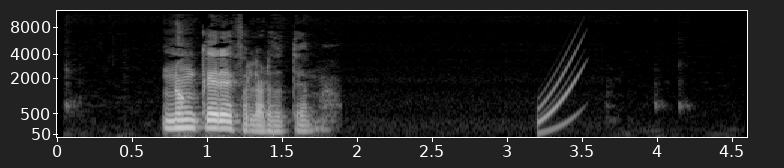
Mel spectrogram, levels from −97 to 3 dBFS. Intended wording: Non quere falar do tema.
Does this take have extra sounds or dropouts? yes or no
yes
